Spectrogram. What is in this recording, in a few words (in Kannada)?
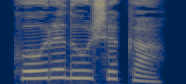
"ಕೋರದೂಷಕ", Kannada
